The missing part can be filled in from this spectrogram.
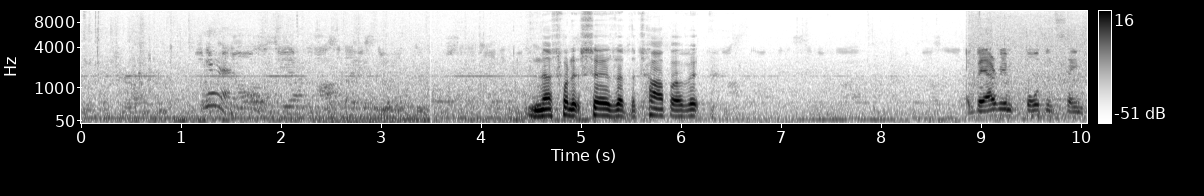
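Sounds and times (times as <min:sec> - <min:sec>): pigeons cooing: 0:00.0 - 0:09.4
distant voices: 0:00.0 - 0:10.0
street background: 0:00.0 - 0:10.0.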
